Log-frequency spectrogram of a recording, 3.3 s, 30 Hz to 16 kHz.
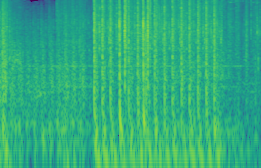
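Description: Rapid bursts of Holger 556 gunfire in Modern Warfare 3, starting after a quieter first second and then firing loud, close repeated shots with short gaps.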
